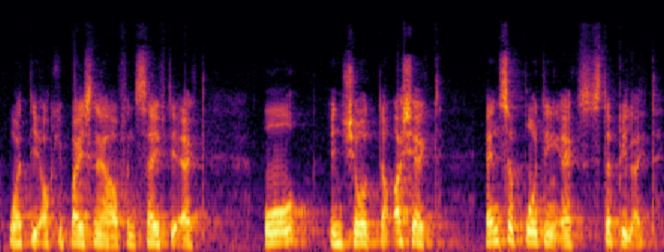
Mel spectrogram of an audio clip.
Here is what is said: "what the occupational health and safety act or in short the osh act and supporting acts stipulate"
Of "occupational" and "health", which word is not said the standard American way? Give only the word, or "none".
health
